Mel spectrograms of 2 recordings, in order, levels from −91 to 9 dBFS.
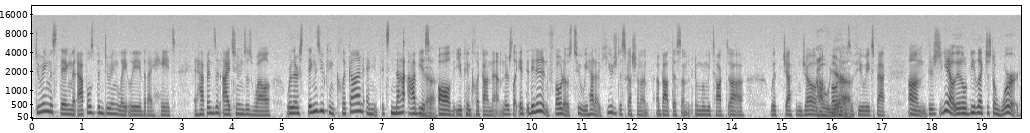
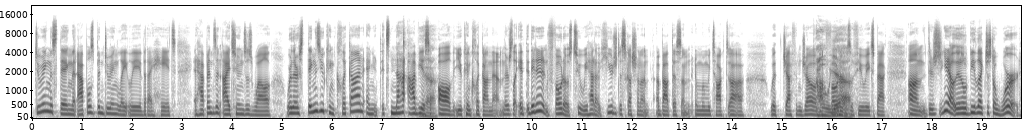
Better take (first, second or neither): second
